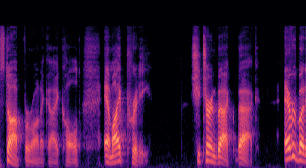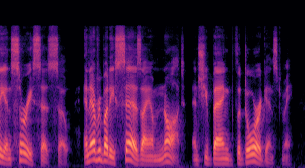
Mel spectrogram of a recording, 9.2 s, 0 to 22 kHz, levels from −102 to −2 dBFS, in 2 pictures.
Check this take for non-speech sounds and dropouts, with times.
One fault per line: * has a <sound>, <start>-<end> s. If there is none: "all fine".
all fine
